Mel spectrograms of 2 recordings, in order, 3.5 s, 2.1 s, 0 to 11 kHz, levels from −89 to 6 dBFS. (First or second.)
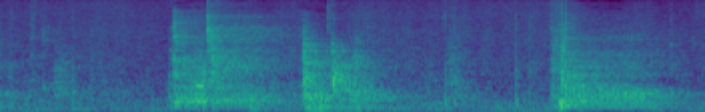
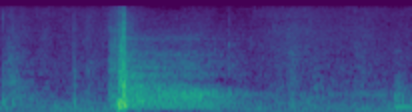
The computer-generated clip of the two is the first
